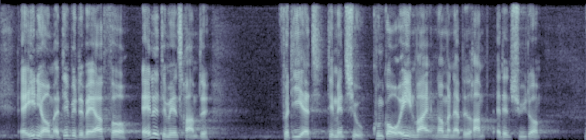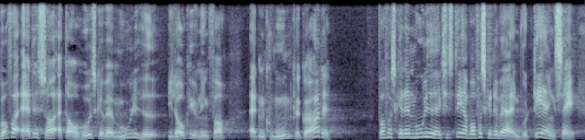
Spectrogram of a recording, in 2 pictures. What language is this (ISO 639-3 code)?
dan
